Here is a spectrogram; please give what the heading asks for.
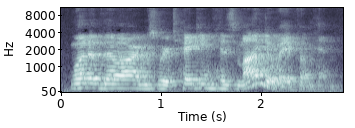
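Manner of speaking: ordinary delivery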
